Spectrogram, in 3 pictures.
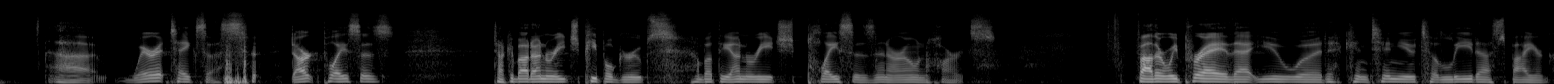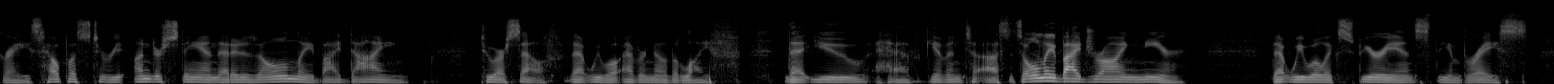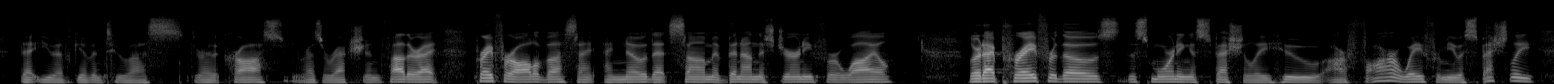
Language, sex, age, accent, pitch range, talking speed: English, male, 40-59, American, 105-120 Hz, 150 wpm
